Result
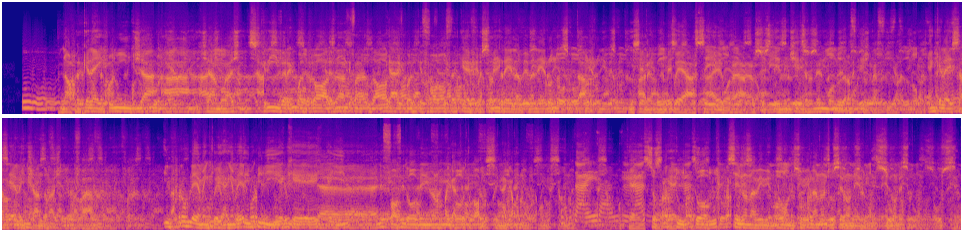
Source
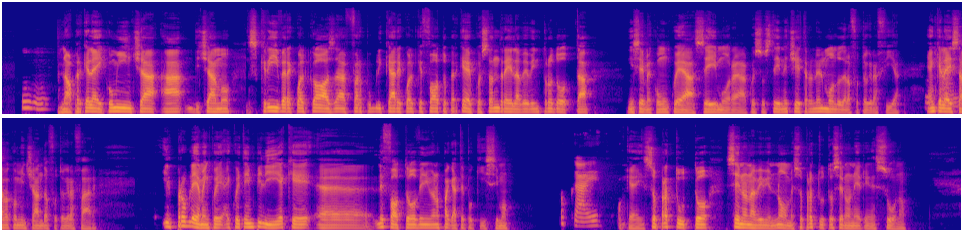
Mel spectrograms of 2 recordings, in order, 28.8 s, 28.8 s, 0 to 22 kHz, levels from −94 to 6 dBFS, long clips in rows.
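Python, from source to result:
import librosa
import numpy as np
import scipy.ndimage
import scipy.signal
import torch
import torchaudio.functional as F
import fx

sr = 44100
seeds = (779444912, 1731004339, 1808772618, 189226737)

p1 = fx.reverse_delay(x, sr, ms=653, wet_db=-5.5)
p2 = fx.low_shelf(p1, sr, hz=120.0, db=-9.5)
p3 = fx.over_compress(p2, sr, threshold_db=-25.0, ratio=-0.5)
p4 = p2 + (p3 * 10.0 ** (-2.0 / 20.0))
p5 = fx.leveller(p4, sr, passes=2)
p6 = fx.vibrato(p5, sr, rate_hz=2.3, depth_cents=25.0)
p7 = p6 + fx.echo_alternate(p6, sr, ms=357, hz=1100.0, feedback_pct=75, wet_db=-10.0, dry=0)
p8 = fx.sustainer(p7, sr, db_per_s=25.0)
y = p8 * 10.0 ** (-8.5 / 20.0)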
